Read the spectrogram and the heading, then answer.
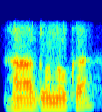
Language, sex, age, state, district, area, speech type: Hindi, male, 30-45, Uttar Pradesh, Ghazipur, rural, conversation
